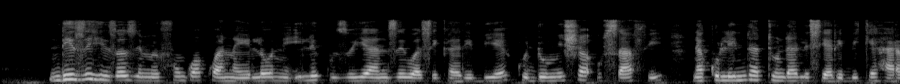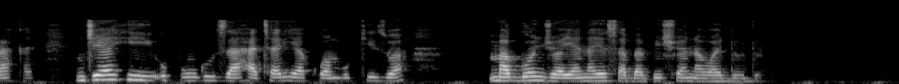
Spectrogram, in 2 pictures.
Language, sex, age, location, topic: Swahili, female, 25-35, Nakuru, agriculture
